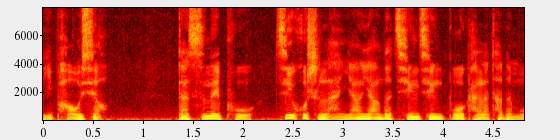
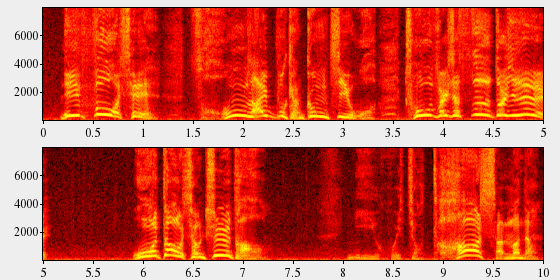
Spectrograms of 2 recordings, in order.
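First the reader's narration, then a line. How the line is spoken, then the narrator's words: Roared. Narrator (Chinese): 斯内普吼道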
